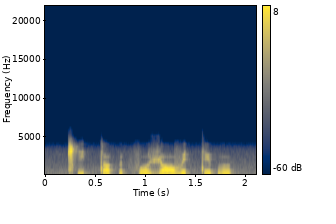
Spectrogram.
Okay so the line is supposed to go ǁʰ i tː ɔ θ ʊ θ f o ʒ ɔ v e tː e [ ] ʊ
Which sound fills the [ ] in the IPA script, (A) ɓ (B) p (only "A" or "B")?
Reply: A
